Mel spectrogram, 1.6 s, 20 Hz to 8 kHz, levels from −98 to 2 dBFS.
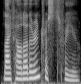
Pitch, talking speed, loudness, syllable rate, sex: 205 Hz, 220 wpm, -18 LUFS, 6.1 syllables/s, female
